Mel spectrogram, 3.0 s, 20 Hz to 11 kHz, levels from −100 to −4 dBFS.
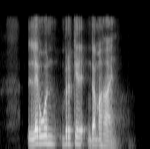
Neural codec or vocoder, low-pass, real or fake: codec, 16 kHz, 0.8 kbps, ZipCodec; 7.2 kHz; fake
